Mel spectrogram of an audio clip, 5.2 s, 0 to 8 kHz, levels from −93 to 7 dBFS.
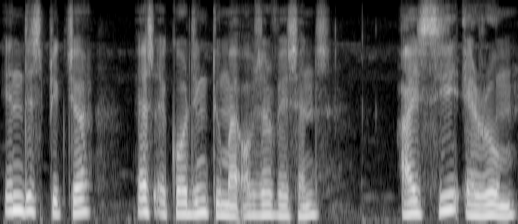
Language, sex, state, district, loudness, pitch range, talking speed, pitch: English, male, Arunachal Pradesh, Longding, -15 LUFS, 140-175 Hz, 140 wpm, 155 Hz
